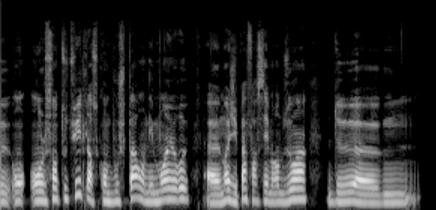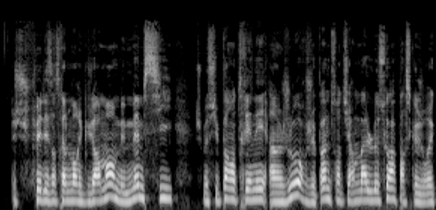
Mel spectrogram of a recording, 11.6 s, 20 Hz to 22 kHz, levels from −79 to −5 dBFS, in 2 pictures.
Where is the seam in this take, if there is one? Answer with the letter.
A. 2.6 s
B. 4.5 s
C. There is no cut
A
